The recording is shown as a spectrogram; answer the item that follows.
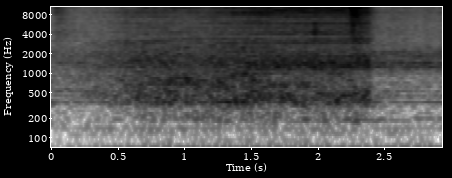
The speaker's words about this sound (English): who was using a machine called a water jet cutter.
